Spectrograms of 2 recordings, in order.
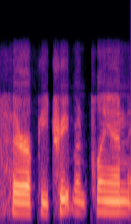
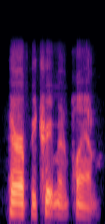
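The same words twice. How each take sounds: First: It runs on with no pause around it. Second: It is set apart by pauses on both sides. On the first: The words are treated as ordinary dictated text. "spoken in the course of a sentence with no pauses on either side" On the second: The words call up a saved template. "with any significant pause"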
